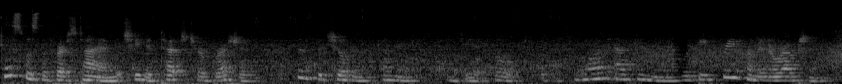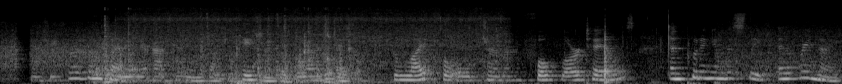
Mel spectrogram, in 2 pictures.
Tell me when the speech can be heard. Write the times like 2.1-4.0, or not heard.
0.0-16.7.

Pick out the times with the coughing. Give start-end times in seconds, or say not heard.
not heard.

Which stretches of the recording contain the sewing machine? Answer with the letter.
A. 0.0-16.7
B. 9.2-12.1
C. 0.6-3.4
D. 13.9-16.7
B.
